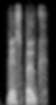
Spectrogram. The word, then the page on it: bespoke: British English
